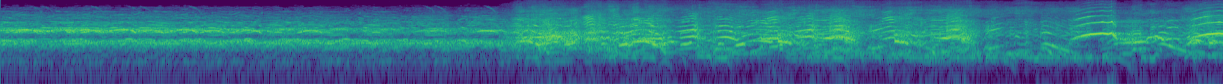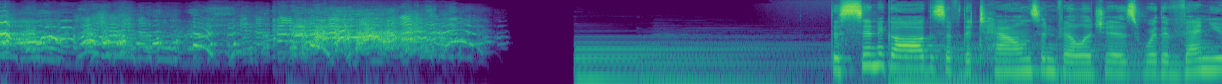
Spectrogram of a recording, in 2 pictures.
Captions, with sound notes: [children laughing] The synagogues of the towns and villages were the venues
